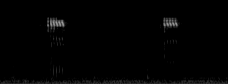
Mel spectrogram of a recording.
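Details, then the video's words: Bear cricket (곰귀뚜라미) from a 2020 National Institute of Biological Resources recording: two short, high, pulsed chirps about a second apart, each a quick burst of roughly six pulses, over a faint low hum. "곰귀뚜라미, 여러번 듣기, 곤충소리"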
